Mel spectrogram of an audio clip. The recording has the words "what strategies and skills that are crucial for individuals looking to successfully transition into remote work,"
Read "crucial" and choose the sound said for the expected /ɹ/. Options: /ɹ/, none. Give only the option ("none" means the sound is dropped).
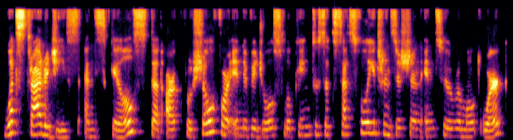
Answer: /ɹ/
